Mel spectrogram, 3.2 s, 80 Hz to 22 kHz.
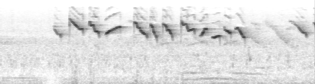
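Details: White-eye song from a 2023 training recording for caged birds: after a brief quiet start, a steady stream of high, sliding whistled notes, roughly four to five per second, fading at the end.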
